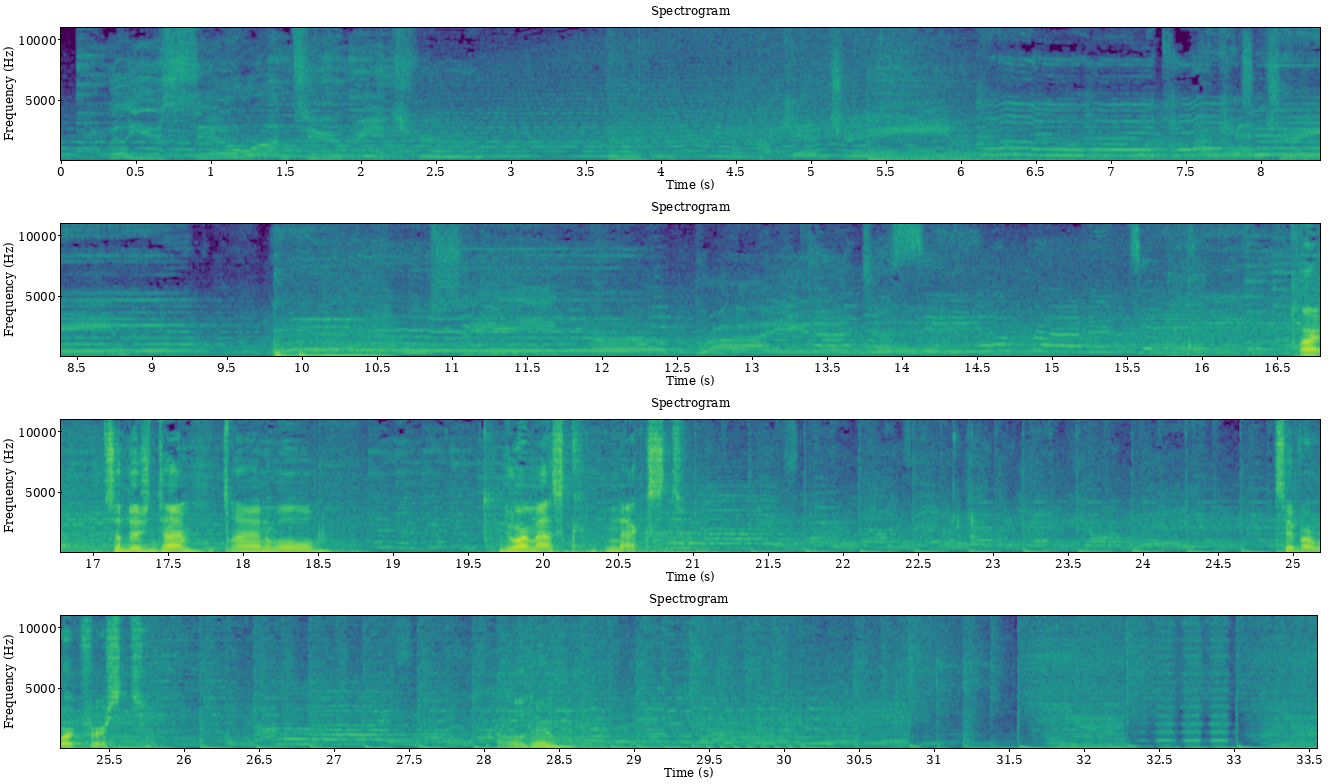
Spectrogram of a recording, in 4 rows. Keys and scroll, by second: 0.5 space.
